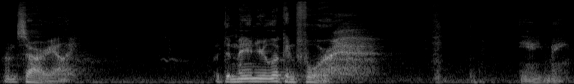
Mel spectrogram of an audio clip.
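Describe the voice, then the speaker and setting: An actor playing a gruff, weary middle-aged handyman in a video game, with a folksy, plain-spoken drawl. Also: fairly low pitch, sing-song, a little slow, in a large hall, a little hiss or hum. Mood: regretful. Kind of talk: naturalistic video game acting.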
